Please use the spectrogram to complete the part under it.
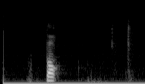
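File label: "pok8", Teochew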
